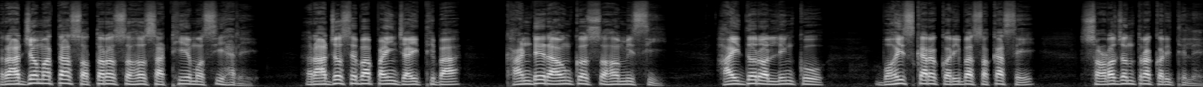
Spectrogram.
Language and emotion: Odia, neutral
